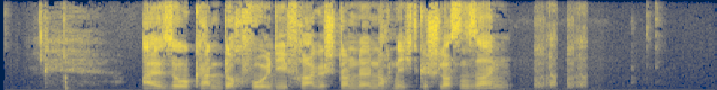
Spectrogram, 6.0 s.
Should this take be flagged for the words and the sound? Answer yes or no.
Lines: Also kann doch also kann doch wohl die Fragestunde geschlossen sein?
yes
